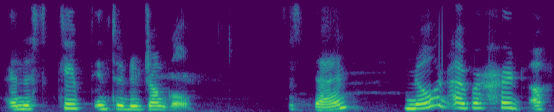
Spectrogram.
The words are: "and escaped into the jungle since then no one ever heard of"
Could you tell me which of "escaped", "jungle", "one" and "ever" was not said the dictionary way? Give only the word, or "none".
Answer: none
